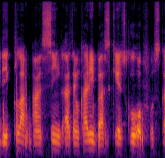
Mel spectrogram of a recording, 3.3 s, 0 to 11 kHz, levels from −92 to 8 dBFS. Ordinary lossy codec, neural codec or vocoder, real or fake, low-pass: none; vocoder, 22.05 kHz, 80 mel bands, WaveNeXt; fake; none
